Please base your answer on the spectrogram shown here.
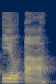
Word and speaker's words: Ila: Ila uh Ila is the way it's pronounced in Hebrew in the name of Rabbi Elazar, son of Rabbi Shimon."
